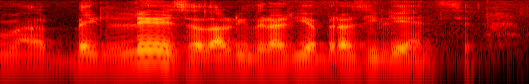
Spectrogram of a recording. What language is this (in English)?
Portuguese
